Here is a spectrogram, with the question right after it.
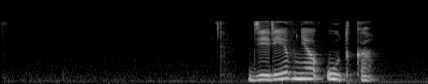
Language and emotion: Russian, neutral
